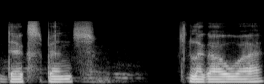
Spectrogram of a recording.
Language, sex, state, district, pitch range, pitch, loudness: Hindi, male, Bihar, Araria, 125-145 Hz, 125 Hz, -16 LUFS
